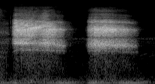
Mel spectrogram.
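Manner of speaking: very loud, repeated shh, shh. A hidden voice from a tower basket hushes you as you talk, shushing. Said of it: "shushing you as you talk".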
